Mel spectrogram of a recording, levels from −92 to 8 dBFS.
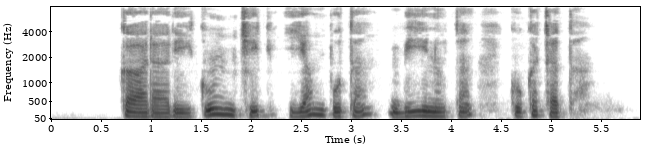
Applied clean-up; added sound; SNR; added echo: neural mask model Resemble Enhance denoiser.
